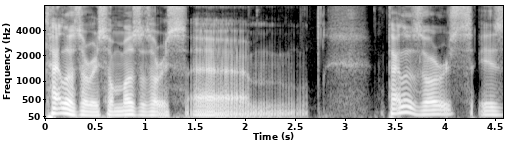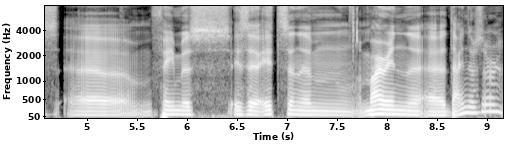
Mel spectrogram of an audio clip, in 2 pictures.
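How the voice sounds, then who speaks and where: A man's fairly low, very slow voice with a French accent and ordinary pitch variation, on a very clean recording with a silent background. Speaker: sound designer. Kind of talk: tutorial. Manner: halting, many fillers.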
